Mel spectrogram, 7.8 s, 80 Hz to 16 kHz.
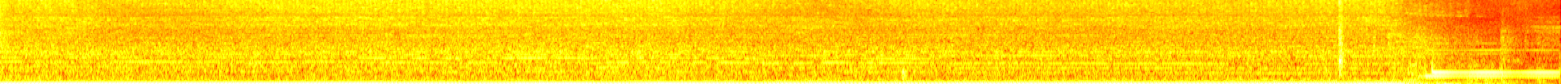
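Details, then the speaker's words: BMW E92/E82 idling after a steering rack replacement, during power steering bleeding: a steady low hum with the pump whine now gone as the air is purged from the system. "As you can hear, the whine from the steering pump is gone."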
